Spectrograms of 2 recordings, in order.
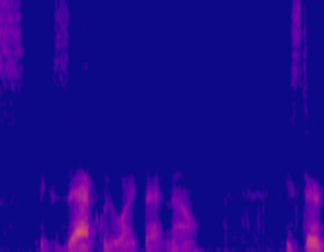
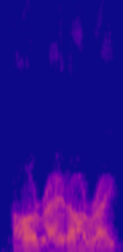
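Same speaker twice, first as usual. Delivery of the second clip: crowd of reporters; 8 semitones higher, 10 dB louder than usual. Acted. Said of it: "they answered".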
